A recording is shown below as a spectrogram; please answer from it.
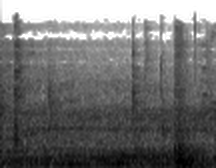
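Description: Steady low hum of an elevator car standing at a floor, with a few faint clicks and one short thump near the end.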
